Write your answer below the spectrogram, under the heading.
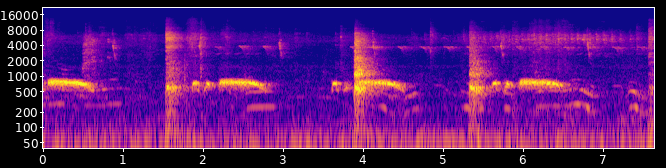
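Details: Low hollow coos from a spotted dove caged four years, three phrases each opening with a short note before a longer steady coo, punctuated by sharp clicking knocks between phrases.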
